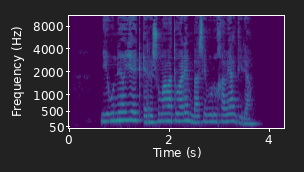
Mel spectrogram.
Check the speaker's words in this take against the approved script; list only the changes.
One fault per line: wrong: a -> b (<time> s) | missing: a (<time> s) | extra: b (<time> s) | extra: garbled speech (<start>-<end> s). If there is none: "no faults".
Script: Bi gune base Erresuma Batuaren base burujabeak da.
wrong: base -> horiek (1.1 s)
wrong: da -> dira (3.5 s)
